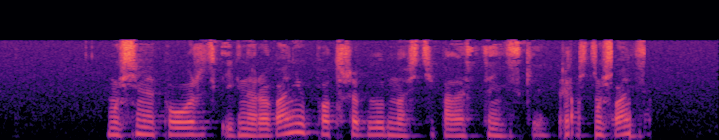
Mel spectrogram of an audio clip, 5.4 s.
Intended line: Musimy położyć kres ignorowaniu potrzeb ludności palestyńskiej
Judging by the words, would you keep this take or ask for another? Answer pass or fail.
fail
